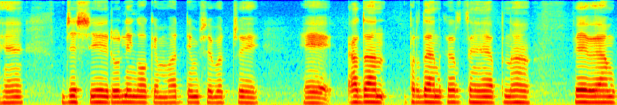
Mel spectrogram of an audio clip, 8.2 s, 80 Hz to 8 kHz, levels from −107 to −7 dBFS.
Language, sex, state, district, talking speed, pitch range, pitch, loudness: Hindi, female, Rajasthan, Bikaner, 115 wpm, 155-165 Hz, 160 Hz, -16 LUFS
